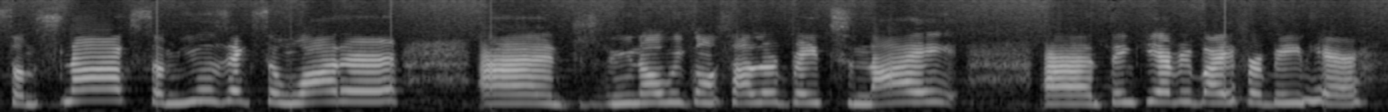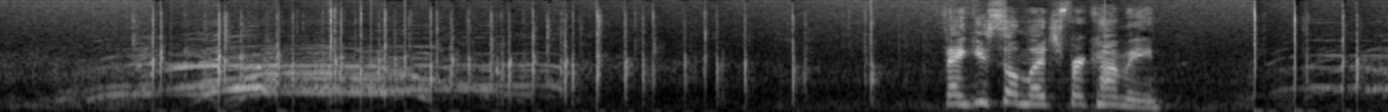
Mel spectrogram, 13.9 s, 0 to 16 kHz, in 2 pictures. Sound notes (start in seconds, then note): 9.9 cheers and applause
